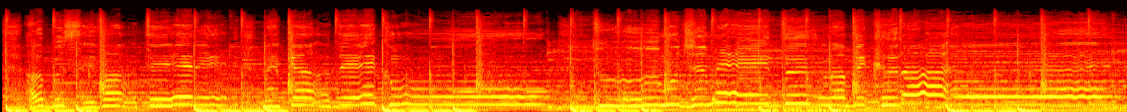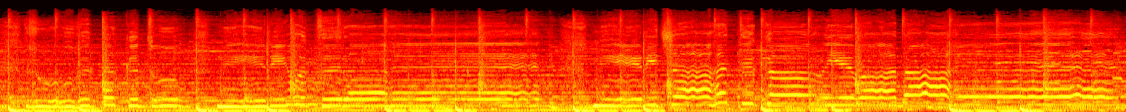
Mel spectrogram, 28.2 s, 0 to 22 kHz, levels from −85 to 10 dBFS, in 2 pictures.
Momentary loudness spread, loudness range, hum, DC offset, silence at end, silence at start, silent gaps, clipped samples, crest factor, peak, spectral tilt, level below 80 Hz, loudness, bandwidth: 3 LU; 1 LU; none; under 0.1%; 0 s; 0.05 s; none; under 0.1%; 10 dB; 0 dBFS; -6 dB/octave; -16 dBFS; -12 LUFS; 15 kHz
